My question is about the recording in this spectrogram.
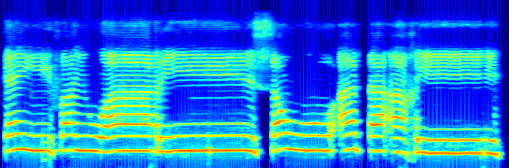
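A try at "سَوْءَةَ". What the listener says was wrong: Sau, bukan su. Sau. Sin fathah dulu. Harfulin ya.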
